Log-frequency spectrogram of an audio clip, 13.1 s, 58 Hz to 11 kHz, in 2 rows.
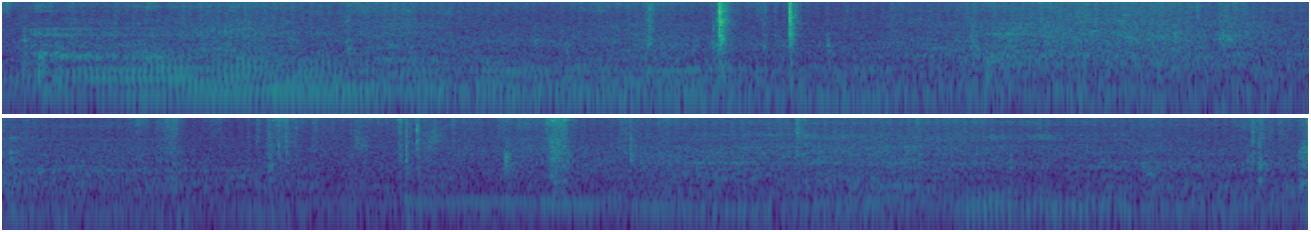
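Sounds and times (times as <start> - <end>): motorcycle engine running: 0.0 - 8.1.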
